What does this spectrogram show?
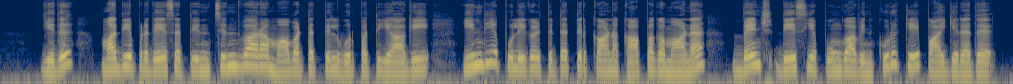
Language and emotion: Tamil, neutral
